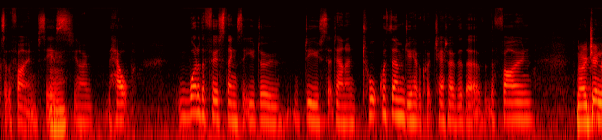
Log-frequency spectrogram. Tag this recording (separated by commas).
Speech, inside a small room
